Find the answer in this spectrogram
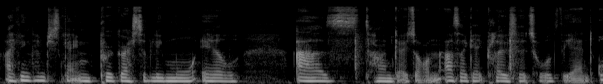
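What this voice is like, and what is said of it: Hoarse, sore-throated voice. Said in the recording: “My throat is not getting better. I actually think it's getting progressively worse... my voice sounds so horrific”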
